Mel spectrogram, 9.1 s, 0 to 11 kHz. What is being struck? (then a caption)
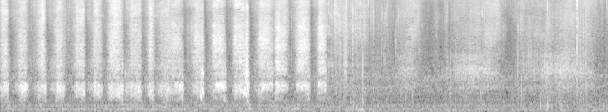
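Leather shoe. Gloved hands hold a hollow, empty black leather shoe while a dark cloth pad rubs its upper near the heel. Quick, regular back-and-forth strokes make a scratchy swishing with a squeaky tone around 760 Hz for the first five seconds. The rubbing then turns softer and smoother, becoming a steady hiss with only faint strokes.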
